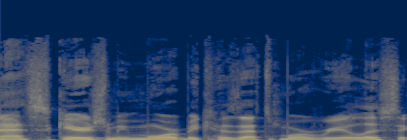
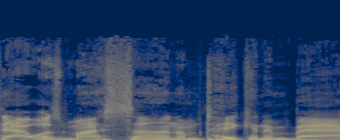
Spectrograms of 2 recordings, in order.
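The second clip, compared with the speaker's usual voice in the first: bad, terrible put-on New York accent; 4 semitones higher than usual. The speaker voices someone taking back their son: terrible New York accent. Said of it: "that sounded like your New York like accent".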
